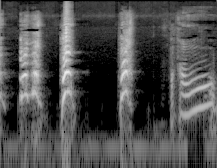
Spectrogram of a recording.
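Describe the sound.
Human voice imitating a dog that turns into a chicken: a few short, barky yaps separated by pauses, then a longer wavering, clucking call at the end.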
